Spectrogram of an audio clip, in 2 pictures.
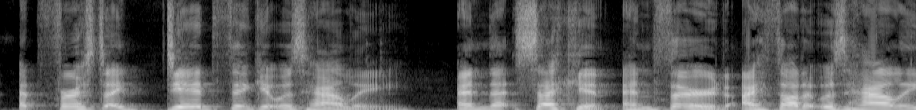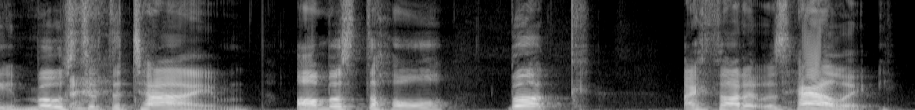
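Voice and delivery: high, loud, insistent confession; hammed-up, escalating admission; emphatic admission. A narrator's reading. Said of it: "Brenda admitted".

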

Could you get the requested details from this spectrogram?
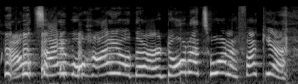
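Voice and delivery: high, loud, hammed-up warning; Midwest preacher voice. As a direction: warn them like a fire-and-brimstone local. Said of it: "They're probably like".

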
